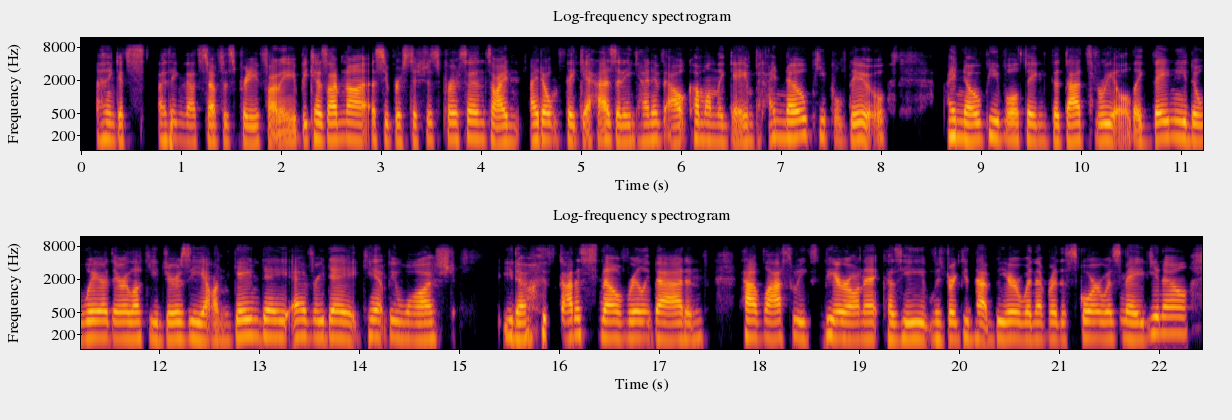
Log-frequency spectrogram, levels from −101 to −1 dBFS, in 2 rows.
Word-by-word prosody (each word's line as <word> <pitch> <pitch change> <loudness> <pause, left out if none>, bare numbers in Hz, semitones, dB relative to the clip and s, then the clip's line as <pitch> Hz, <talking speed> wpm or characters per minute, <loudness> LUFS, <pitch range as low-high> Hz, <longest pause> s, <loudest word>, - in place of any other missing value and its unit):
I 165 - -9
think 170 -1 -4
it's 160 0 -6 0.2
I 165 - -4
think 170 0 -8
that 155 -1 -5
stuff - - -1
is 155 -1 -10
pretty 150 -1 -2
funny 80 - -2
because 170 - -1
I'm 170 0 +5
not 170 -2 +3
a - - -1
superstitious 160 0 -6
person 175 +1 0
so - - -1
I 145 - +5
n 155 0 -4
I 165 - +4
don't 170 -1 +1
think 160 -2 -1
it - - 0
has - - +1
any 155 0 -2
kind 160 0 -5
of 175 - -4
outcome 170 +3 0
on 165 -1 -2
the 155 - -5
game 155 +1 -4
but 175 - -21
I 185 - -5
know 185 +1 +3
people 195 -3 -11
do. 170 +1 +1 0.6
I 195 - +4
know 170 -2 +3
people 175 - 0
think 160 - -2
that 155 -1 0
that's 165 +2 +3
real. 165 0 0
Like, 150 - -2
they 175 +2 +4
need 180 -2 -1
to 165 -1 +2
wear 175 +2 +2
their 170 -1 0
lucky 170 0 -1
jersey 165 +1 0
on 155 0 -4
game 185 +3 +1
day 180 -1 +2
every 180 0 0
day. 175 -2 +2
It 165 - -13
can't 185 0 -1
be 185 - -3
washed. 165 - -2 0.5
You 185 - -3
know, 165 -1 +2
it's 200 - -1
gotta 185 +2 +2
smell 180 -3 +1
really 175 0 0
bad 165 -1 +3
and 170 +2 -6 0.4
have 180 -1 +5
last 175 +1 +3
week's 170 -2 -5
beer 175 -4 +2
on 165 +1 +1
it 170 0 +1
'cause 165 -1 -2
he 170 -1 +2
was 165 +2 -7
drinking 170 +1 -1
that 165 -1 +3
beer 170 0 +3
whenever 165 0 -1
the 165 - -9
score 175 +1 -1
was 170 +1 -3
made, 165 0 0
you 215 - +2
know? 210 -1 0
170 Hz, 235 wpm, -24 LUFS, 165-180 Hz, 0.6 s, I'm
